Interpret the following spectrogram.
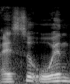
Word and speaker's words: son: 물론 이거 son 보면 여러분 son이라고 읽고 싶으시죠? 네, 실제로 우리 손흥민 선수 있잖아요. 손흥민 선수 등에 보면 son이라고 쓰고 있어요. 하지만 이거는 여기서 오는 발음 납니다. son, sun처럼 읽으시면 돼요.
